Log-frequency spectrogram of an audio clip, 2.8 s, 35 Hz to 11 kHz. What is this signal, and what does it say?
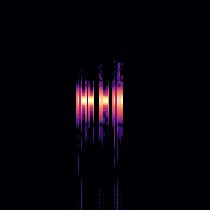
Morse code, heard as a keyed tone, about 47 wpm, 700 Hz. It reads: WAS
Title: Top 100 Words 50wpm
